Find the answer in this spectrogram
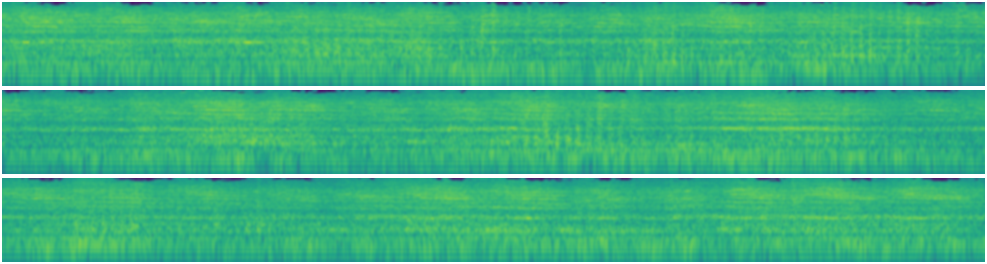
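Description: Intermodal freight train's container well cars rolling steadily past, wheels clacking over the rail joints with a continuous rumble. A steady high ringing note sounds over it.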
